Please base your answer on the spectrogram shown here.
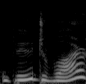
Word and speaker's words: boudoir: I feel like I have to say it like that. Boudoir. Like very français.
